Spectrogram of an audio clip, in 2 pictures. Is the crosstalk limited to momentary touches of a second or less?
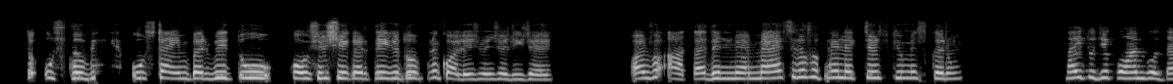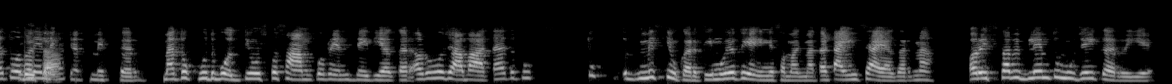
Yes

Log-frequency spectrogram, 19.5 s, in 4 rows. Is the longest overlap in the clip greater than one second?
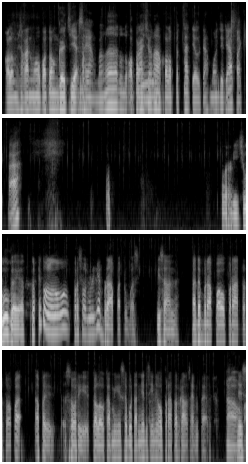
No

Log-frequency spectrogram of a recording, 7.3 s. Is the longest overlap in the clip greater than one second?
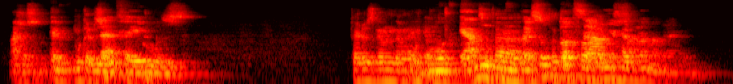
Yes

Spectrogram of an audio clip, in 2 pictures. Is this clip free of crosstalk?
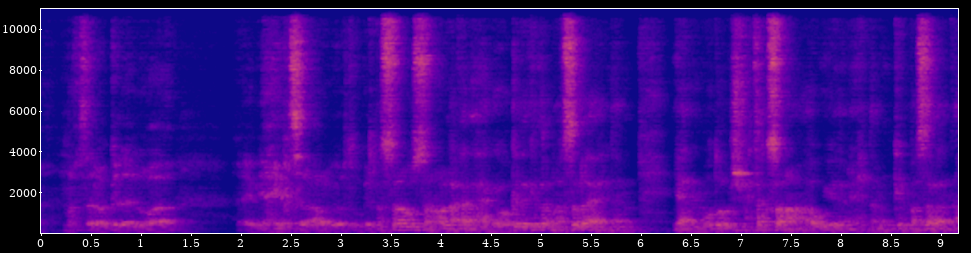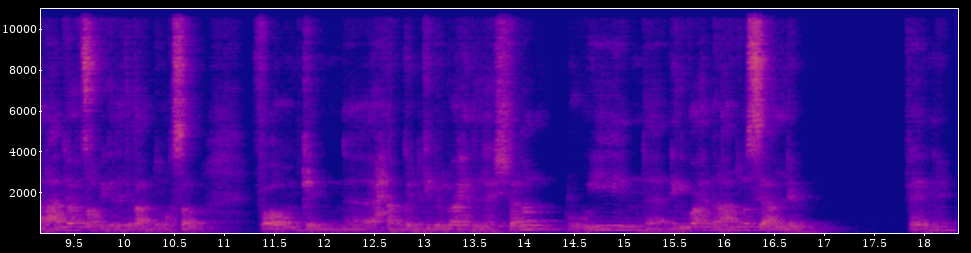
Yes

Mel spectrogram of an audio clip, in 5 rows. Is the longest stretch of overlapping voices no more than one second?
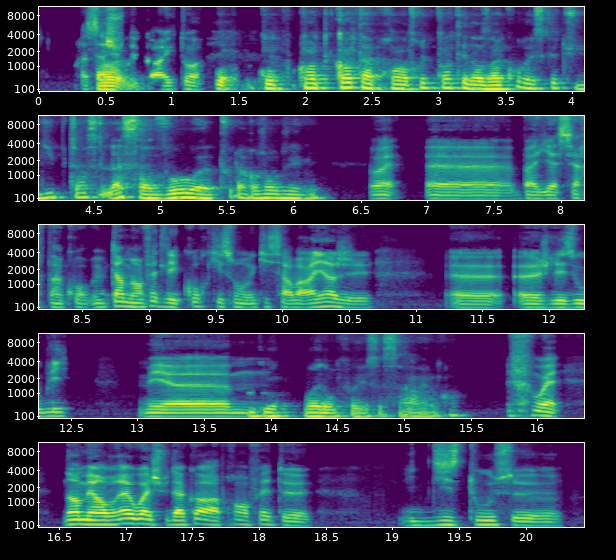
Yes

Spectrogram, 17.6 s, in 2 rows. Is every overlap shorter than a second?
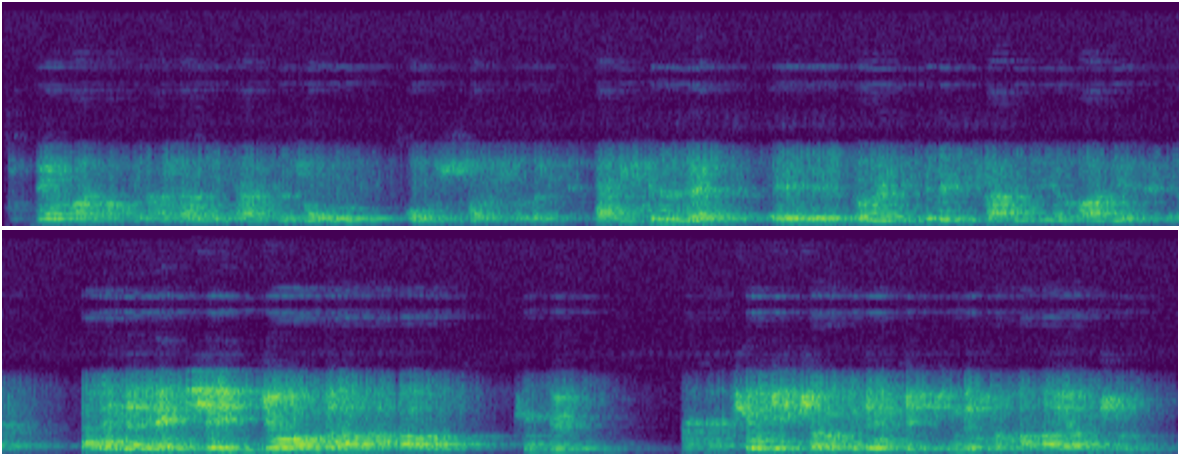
Yes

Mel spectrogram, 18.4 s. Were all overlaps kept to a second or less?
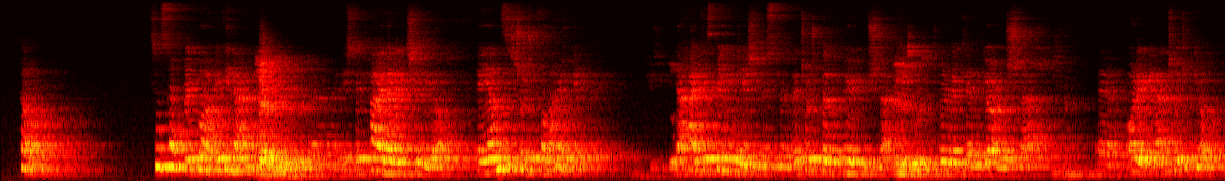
Yes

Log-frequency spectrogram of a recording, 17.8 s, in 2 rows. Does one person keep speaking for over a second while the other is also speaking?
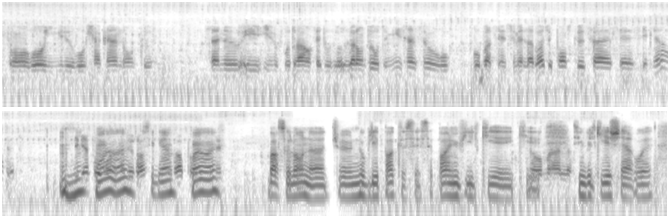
Yes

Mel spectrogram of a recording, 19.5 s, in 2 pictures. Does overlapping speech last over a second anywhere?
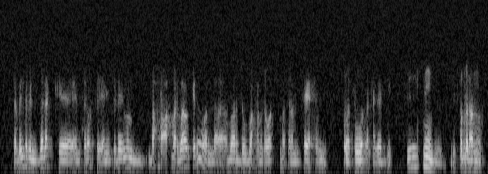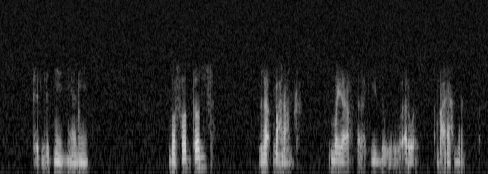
No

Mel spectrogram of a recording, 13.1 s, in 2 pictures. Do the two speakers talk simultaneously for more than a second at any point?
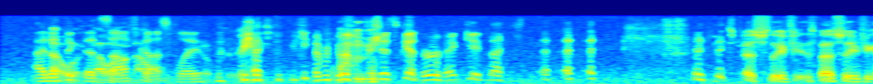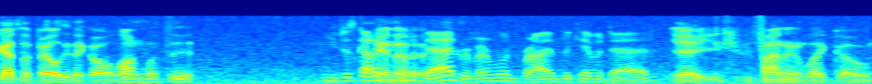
Yes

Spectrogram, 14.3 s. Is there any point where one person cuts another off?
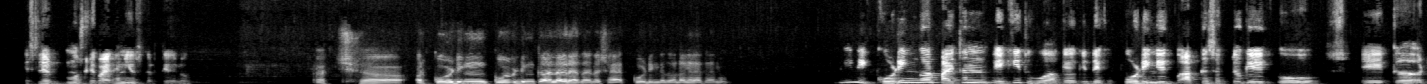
No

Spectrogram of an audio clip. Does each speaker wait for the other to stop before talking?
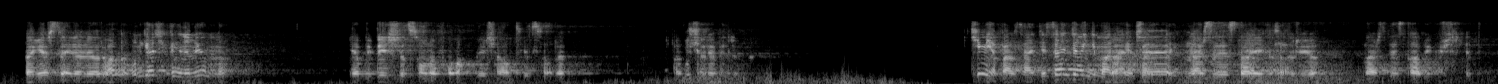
No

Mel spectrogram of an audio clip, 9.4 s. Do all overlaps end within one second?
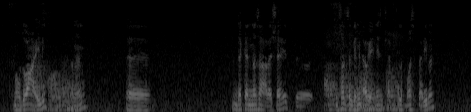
No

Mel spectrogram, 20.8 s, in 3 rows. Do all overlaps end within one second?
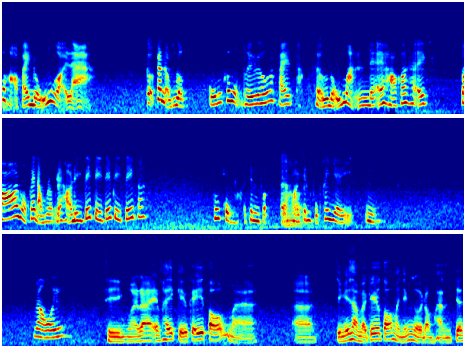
Yes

